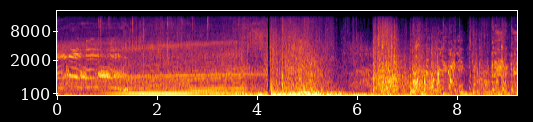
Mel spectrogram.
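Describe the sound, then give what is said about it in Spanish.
A chair explodes: a steady electrical hum with layered tones builds for a few seconds, then a sudden loud blast bursts out, followed by harsh crackling and sputtering bursts. “¡La silla! ¡Ha explotado!”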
